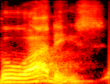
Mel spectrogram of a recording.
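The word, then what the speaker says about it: Boötes: So you might pronounce it Buatis.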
